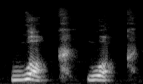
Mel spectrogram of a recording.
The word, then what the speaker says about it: walk: wok walk the dog recuerden que este verbo tiene una pronunciación especial wow wow vamos a decir ayer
